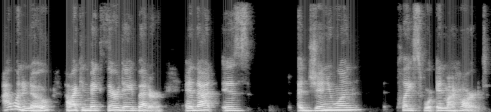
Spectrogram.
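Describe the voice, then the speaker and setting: A woman speaks as a relationship coach, casual and supportive as she builds on her partner's points. Her voice sits in an ordinary middle pitch. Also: unhurried. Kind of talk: casual conversational talk show.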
